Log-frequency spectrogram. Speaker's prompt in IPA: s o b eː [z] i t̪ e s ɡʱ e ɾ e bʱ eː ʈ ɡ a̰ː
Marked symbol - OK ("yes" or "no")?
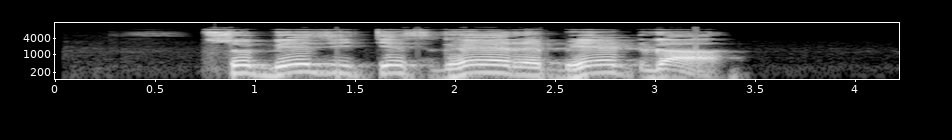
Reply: yes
